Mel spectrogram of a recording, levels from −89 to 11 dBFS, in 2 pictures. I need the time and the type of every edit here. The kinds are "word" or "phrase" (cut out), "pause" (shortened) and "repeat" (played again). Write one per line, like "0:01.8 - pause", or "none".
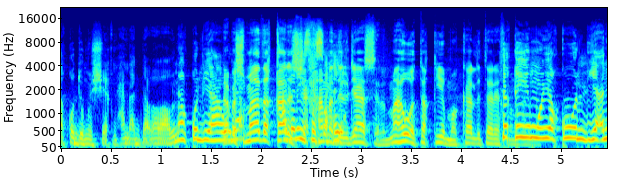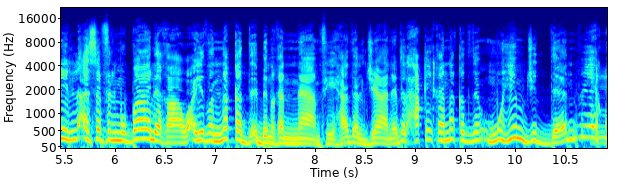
0:08.8 - word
